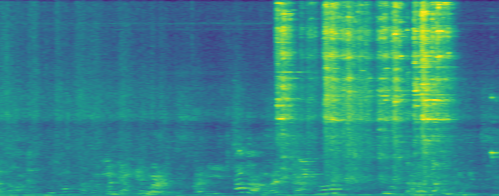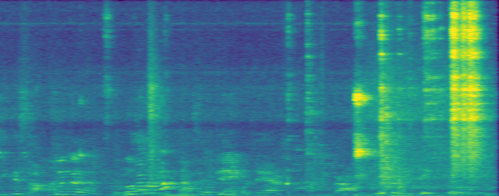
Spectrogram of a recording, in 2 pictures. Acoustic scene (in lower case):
restaurant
